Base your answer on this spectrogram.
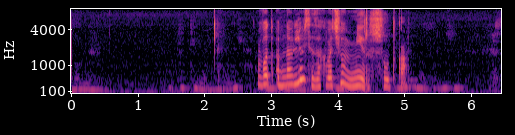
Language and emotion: Russian, neutral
